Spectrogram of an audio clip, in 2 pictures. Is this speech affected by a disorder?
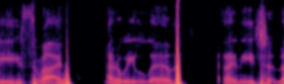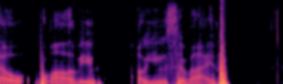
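Yes: multiple sclerosis.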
